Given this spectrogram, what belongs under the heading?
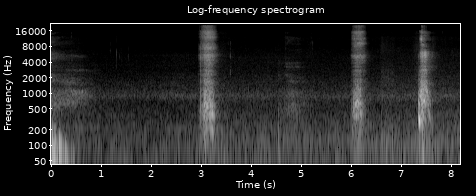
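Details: Person with bad allergies: three separate sharp sneezes over about eight seconds in a quiet room; repeated allergic sneezing.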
